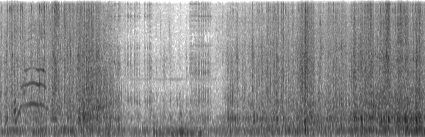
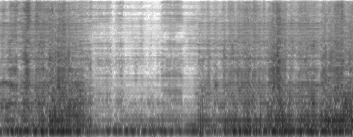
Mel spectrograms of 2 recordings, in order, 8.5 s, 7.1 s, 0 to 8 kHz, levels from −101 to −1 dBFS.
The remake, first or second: second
